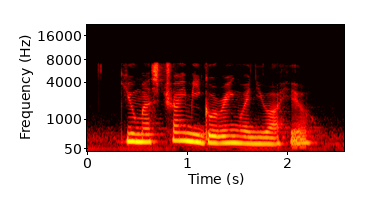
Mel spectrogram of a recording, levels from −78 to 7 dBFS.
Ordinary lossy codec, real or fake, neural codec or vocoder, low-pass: none; real; none; 7.2 kHz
